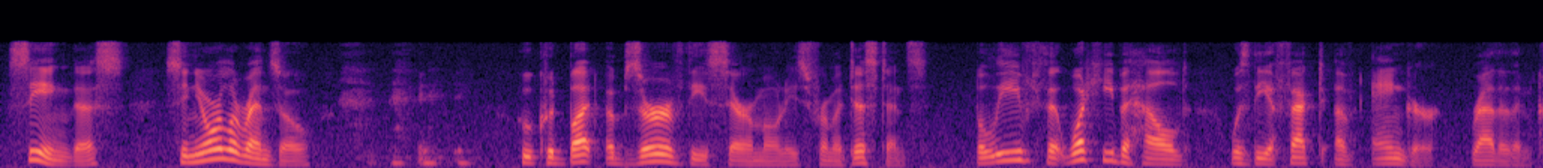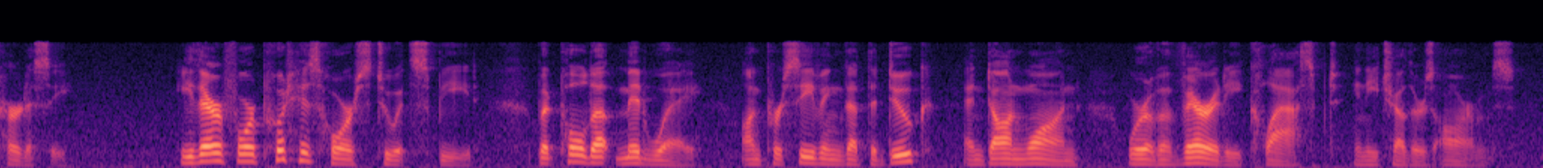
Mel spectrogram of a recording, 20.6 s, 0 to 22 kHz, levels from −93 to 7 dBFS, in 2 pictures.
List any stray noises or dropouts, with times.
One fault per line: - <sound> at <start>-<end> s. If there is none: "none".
- laugh at 2.2-3.2 s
